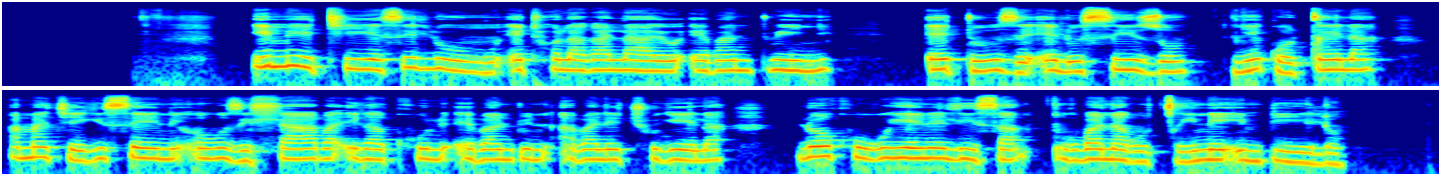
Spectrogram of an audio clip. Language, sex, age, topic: North Ndebele, female, 36-49, health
